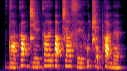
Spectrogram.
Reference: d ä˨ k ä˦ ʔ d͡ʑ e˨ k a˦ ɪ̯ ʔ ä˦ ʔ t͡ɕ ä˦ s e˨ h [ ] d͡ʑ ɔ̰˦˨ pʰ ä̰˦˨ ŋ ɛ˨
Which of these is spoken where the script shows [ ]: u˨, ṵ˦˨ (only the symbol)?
ṵ˦˨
